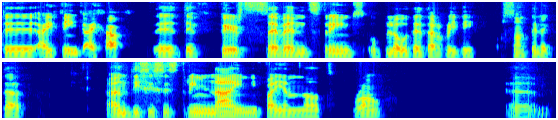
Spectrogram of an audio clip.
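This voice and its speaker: An Argentine-accented man, a native Spanish speaker, streams himself coding and chats with viewers in a slow, unhurried way. His voice is smooth and clear, though the stream audio sounds dull and lo-fi. He talks in halting bits, full of fillers and restarts. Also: mid-range voice. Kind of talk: live coding stream, reading chat.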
